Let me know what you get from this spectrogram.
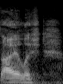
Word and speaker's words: Eilish: It doesn't say how they pronounce it, but her name is pronounced Eilish. Another guy, K-E-L-C-E. How would you pronounce that? – Kelsey? – Kels. – K-E-L-C...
